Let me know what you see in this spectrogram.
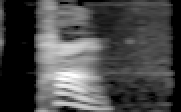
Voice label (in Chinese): "pang4", pinyin south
